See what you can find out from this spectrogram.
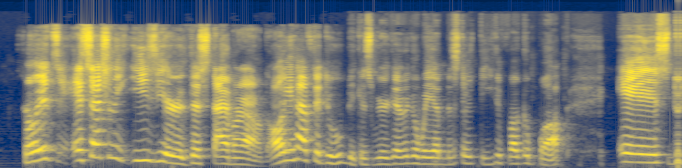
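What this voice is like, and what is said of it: Usual voice. Nothing is said of it.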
